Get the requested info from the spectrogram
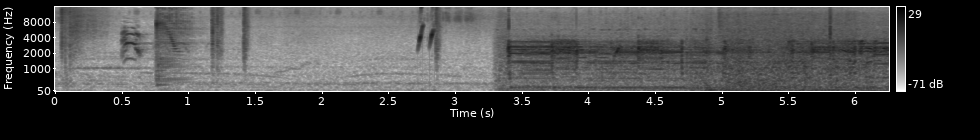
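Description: Cartoon soundtrack: a few short clicks and a brief high chirp, then, a little over three seconds in, a loud steady sound of an old truck's engine running under music starts suddenly.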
